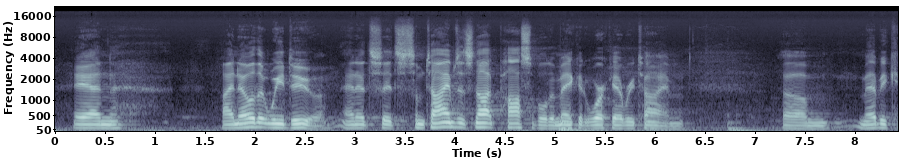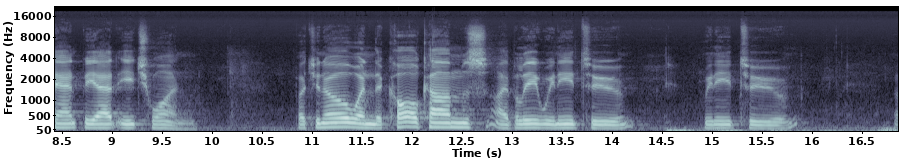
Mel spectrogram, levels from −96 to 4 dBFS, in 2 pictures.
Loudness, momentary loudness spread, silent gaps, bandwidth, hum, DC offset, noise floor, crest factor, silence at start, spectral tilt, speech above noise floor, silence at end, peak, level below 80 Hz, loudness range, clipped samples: -18 LUFS; 17 LU; none; 19 kHz; none; under 0.1%; -46 dBFS; 18 dB; 0 s; -5 dB/octave; 28 dB; 0 s; 0 dBFS; -44 dBFS; 7 LU; under 0.1%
